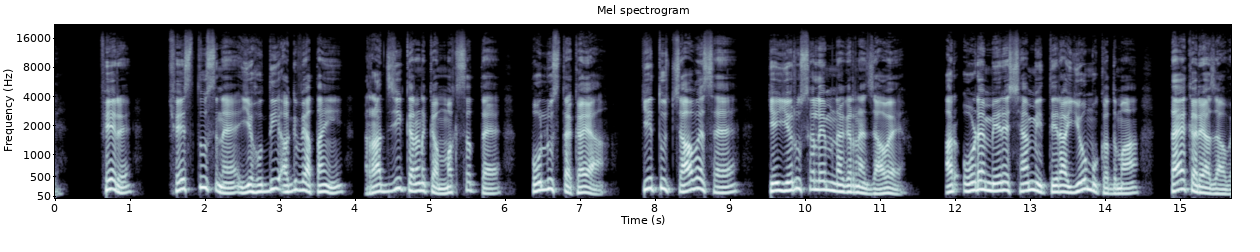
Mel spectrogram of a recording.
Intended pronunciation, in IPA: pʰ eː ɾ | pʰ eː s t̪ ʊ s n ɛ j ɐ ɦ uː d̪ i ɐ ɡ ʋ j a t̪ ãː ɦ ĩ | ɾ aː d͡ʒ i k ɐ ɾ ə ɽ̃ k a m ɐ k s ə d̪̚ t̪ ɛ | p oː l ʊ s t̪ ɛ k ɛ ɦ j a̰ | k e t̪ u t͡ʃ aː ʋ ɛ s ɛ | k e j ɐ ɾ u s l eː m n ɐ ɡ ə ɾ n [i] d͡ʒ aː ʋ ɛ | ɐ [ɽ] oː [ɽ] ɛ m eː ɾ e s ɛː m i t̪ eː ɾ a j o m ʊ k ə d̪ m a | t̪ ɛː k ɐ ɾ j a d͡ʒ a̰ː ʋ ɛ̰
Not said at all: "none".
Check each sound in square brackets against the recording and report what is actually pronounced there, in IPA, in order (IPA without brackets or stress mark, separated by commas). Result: ɛ, ɾ, ɽ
